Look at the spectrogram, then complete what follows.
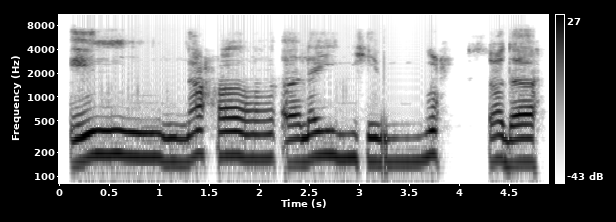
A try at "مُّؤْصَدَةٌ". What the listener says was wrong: মু মুহ এমন নয়, মু।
